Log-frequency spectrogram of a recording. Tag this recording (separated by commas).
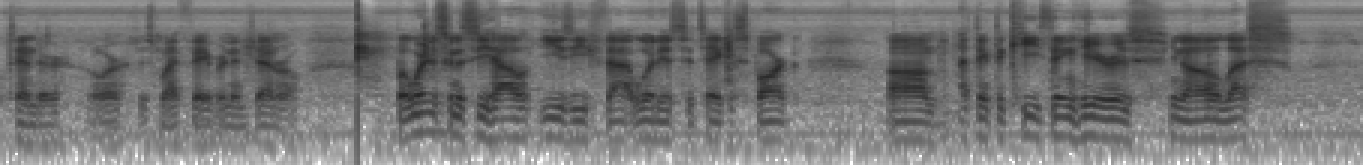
Speech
